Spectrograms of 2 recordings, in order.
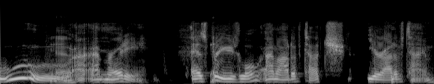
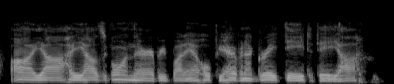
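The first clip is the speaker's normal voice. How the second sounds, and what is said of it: Put-on Minnesotan accent. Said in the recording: “we're going to do this in a Minnesotan accent?”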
